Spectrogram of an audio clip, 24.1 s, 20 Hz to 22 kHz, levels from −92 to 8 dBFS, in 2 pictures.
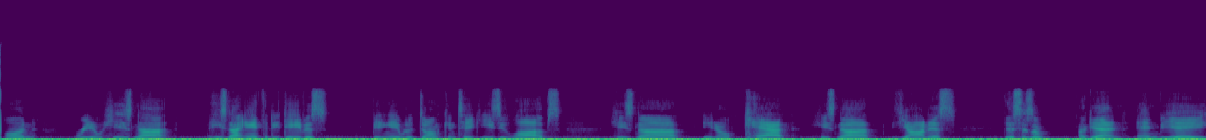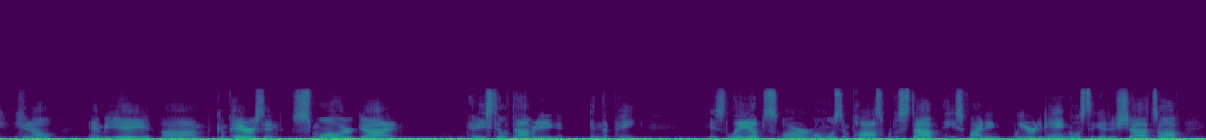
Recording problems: high frequencies cut off; noticeable; nothing above 8 kHz
low rumble; loud; throughout; as loud as the speech

